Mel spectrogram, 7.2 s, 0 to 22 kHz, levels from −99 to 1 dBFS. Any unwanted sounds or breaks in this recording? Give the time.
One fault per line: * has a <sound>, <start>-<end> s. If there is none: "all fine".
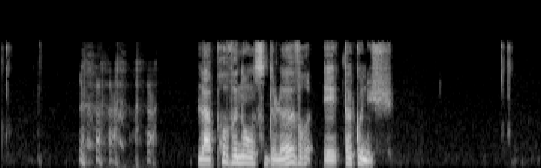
* has a laugh, 1.0-2.1 s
